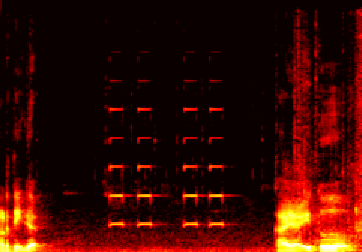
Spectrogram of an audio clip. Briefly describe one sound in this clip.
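A checkout scanner beeps several times.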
